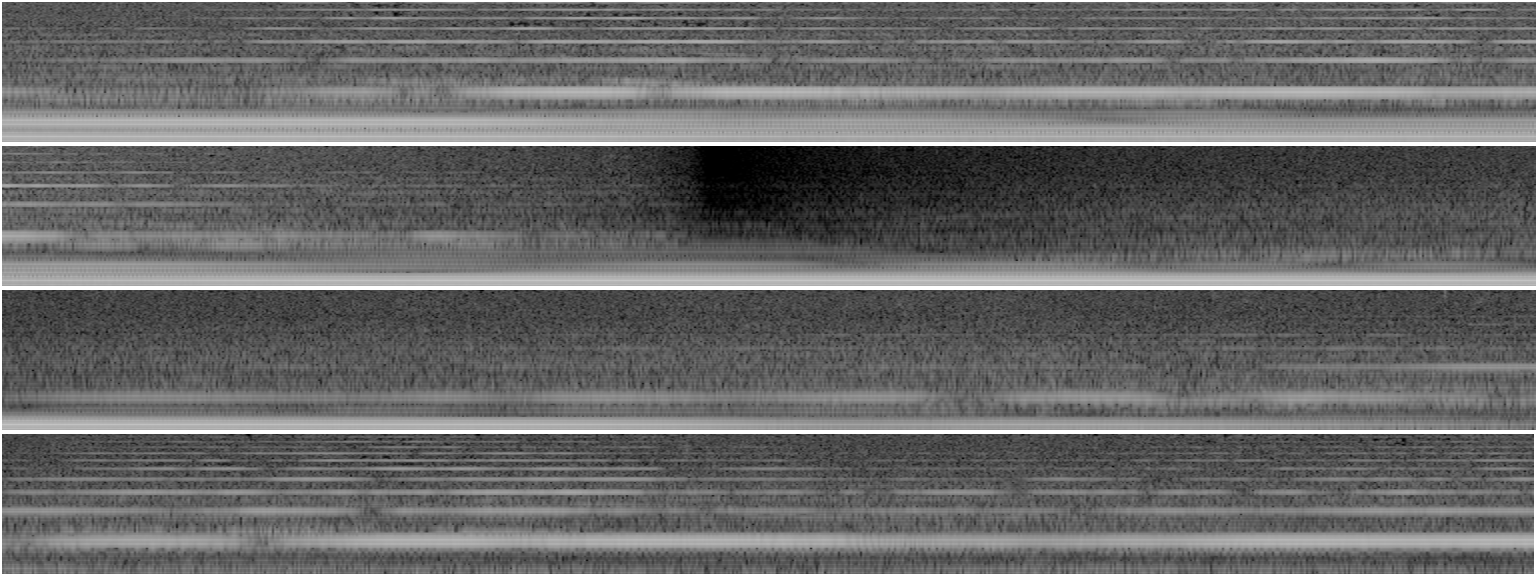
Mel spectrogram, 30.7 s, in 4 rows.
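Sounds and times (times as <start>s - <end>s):
simple clarinet notes imitating a tornado siren: 0.0s - 12.3s, 13.1s - 30.6s.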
